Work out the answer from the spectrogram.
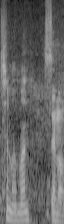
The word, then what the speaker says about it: Zimmerman: not get wrong Zimmerman is that about right that's how English people say it that's fine how would you pronounce it then Sim Sim okay okay so near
